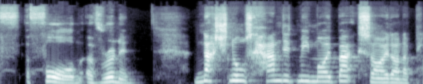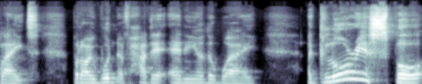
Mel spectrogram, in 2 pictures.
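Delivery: ordinary delivery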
